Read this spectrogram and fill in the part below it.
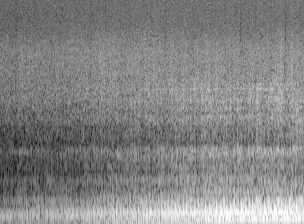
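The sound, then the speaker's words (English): A car engine hums steadily, growing louder as it drives, with a low rumbling drone that builds gradually over a few seconds and no voices. “A car, an automobile.”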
